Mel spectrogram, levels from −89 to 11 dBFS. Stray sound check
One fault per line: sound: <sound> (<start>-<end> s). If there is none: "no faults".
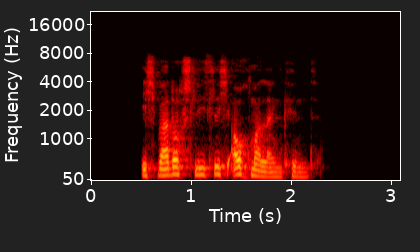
no faults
